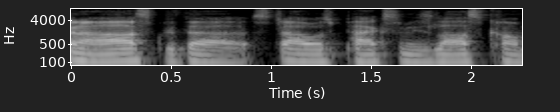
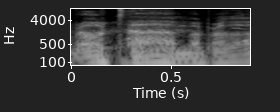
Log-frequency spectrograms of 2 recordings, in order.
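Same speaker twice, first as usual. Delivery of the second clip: mock sultry, seductive whisper, soft murmur; 4 semitones lower, 7 dB quieter than usual. Speaker acts out a man's greeting to him, imitating a sultry whisper. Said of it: "he's a little sexual with it".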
